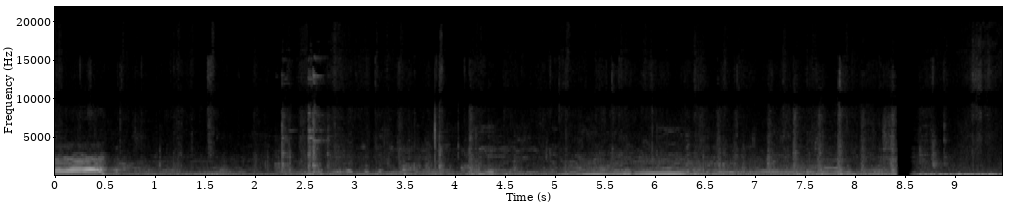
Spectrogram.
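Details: Agitated cattle in a raging state give a drawn-out, steady low moo midway through, amid overlapping human voices, clatter and a brief dropout near the end.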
